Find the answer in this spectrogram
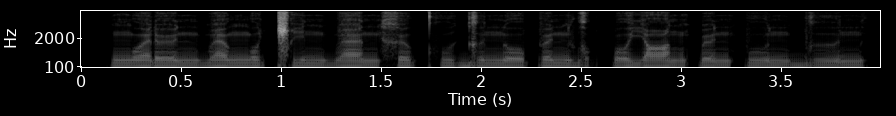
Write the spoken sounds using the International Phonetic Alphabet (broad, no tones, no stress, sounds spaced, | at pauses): ŋʷ æ ɾ ø n b æ ŋʷ i ǁ i n b æ n x ø kʷʰ i ɡ ɯ n o p ø n ɡ o k͡p o j ɑ n k͡p ø n p u n b ɯ n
